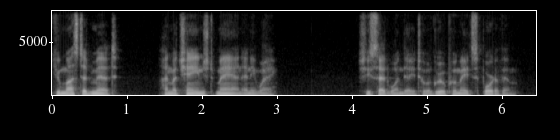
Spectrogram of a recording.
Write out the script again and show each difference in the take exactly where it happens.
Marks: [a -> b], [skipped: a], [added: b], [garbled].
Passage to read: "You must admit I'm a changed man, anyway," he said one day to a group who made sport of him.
"You must admit I'm a changed man, anyway," [he -> she] said one day to a group who made sport of him.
